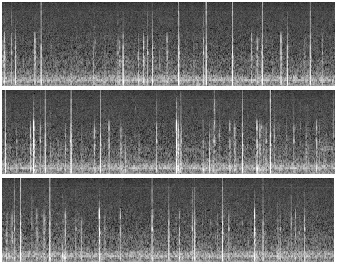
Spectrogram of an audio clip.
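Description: Long blue nails tap and scratch directly on the two X-Y microphone capsules of a Tascam handheld recorder, which have ridged metal grilles, red rings and a small, hollow black plastic body. The result is a rapid, irregular stream of dozens of sharp, dry clicks with no ring, over faint scratching and a low, steady hum.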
